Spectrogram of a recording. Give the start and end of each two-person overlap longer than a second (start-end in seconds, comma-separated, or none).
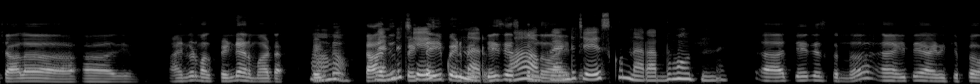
3.2-5.8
